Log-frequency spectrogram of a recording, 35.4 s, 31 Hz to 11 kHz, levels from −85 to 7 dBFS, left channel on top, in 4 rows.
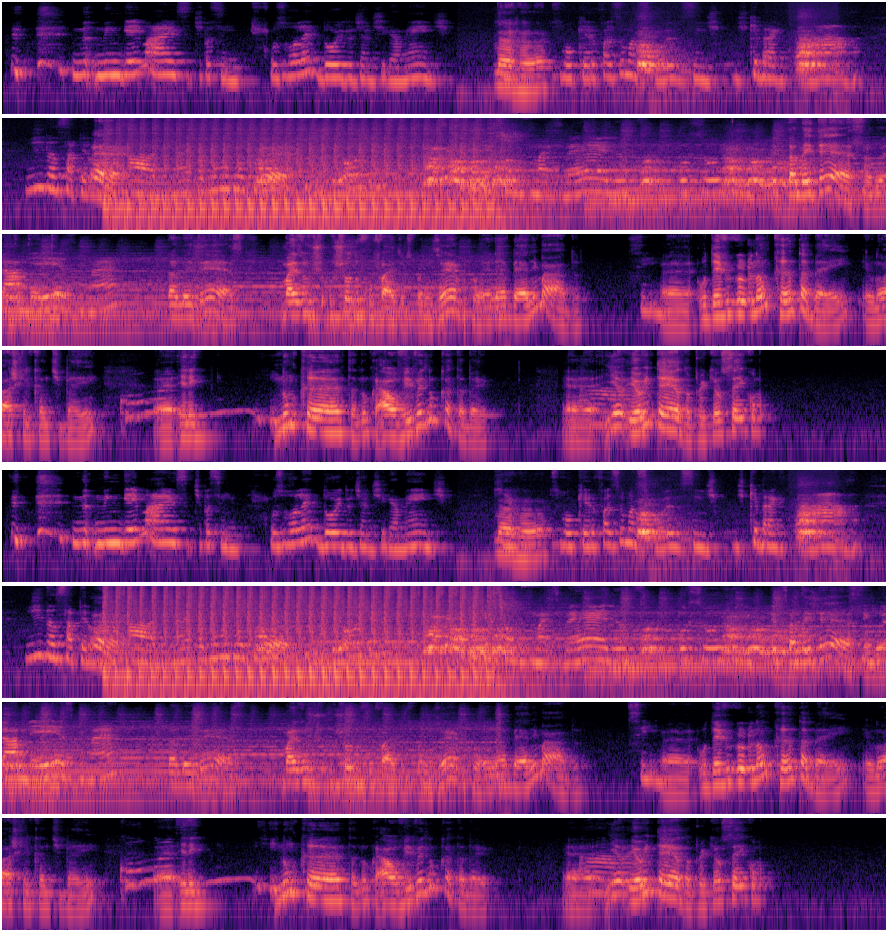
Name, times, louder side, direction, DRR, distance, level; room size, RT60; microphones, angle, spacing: voice 1, 0.1-2.4 2.7-4.4 5.0-5.2 5.6-8.6 9.1-12.7 13.1-15.1 15.6-16.8 17.4-18.8 24.0-24.4 27.7-28.2 28.5-29.4 32.3-33.0, right 2 dB, 45° right, 2.2 m, -27 dB
voice 2, 4.9-5.4 9.7-10.1 11.4-11.8 16.7-18.3 19.3-20.1 20.5-23.5 24.3-27.5 28.0-28.6 29.2-31.4 32.1-34.1, left 3 dB, 70° left, 0.9 m, -21 dB
sound 1, 6.3-6.9 7.9-8.4 11.3-12.0 13.0-14.1 15.2-15.6 16.0-17.1 17.4-17.9, equal, 5° left, 1.0 m, -22 dB
Gunshot gunfire, 9.8-15.1, right 3 dB, 70° right, 1.5 m, -27 dB
sound 2, 11.6-22.7, right 1 dB, 20° right, 2.1 m, -31 dB
14.0 x 6.4 x 3.5 m
head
